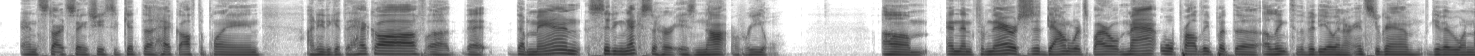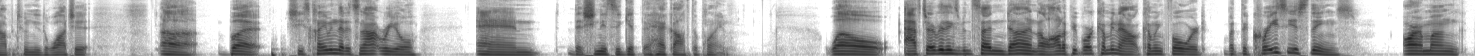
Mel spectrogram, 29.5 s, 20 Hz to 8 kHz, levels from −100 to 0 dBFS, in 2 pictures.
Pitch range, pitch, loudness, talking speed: 125-150 Hz, 135 Hz, -25 LUFS, 205 wpm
